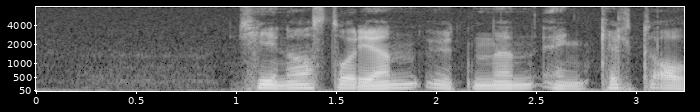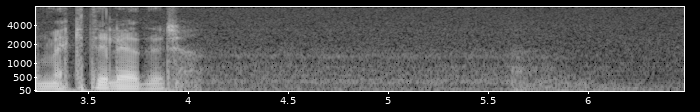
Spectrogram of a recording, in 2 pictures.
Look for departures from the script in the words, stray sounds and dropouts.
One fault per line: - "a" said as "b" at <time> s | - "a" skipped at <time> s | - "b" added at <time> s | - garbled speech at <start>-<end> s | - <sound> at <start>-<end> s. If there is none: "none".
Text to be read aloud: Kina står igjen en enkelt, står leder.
- "uten" added at 1.9 s
- "står" said as "allmektig" at 3.1 s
